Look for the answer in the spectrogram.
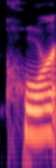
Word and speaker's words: Cour: So we are now, that's exactly why your, so like it's Cour Experience, but it's spelled C-O-U-R.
